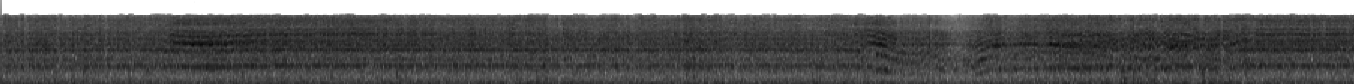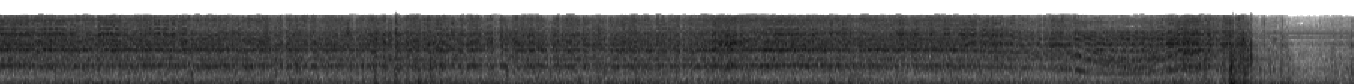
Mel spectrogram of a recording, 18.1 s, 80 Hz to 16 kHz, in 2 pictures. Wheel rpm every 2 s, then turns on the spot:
230, 230, 220, 170, 220, 230, 230, 230, 150.
none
